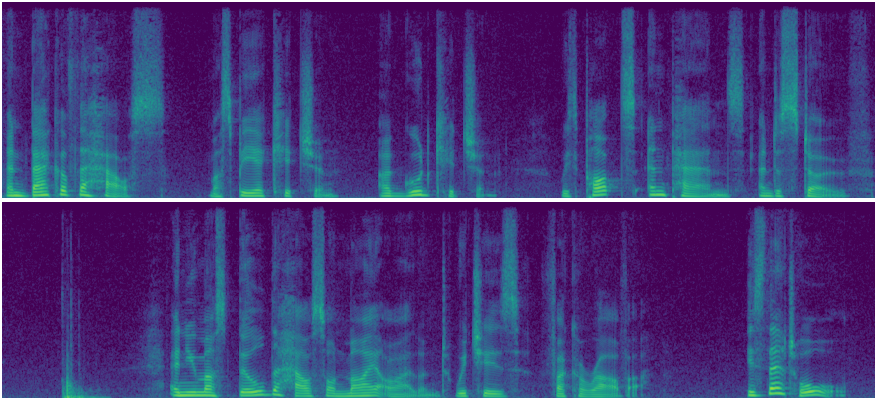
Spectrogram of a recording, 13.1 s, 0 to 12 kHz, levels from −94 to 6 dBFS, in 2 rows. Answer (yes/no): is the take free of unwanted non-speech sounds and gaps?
no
